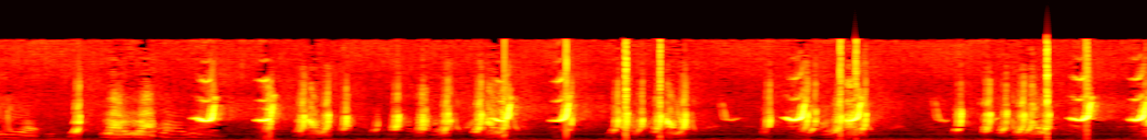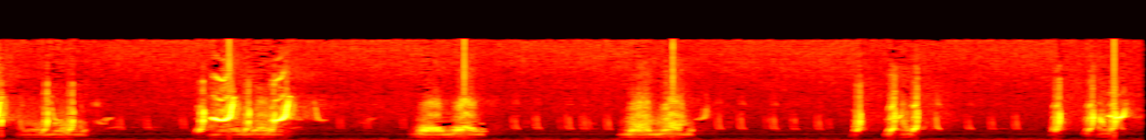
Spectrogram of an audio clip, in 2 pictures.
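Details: Rain quail and another quail calling together, as played for night hunting in summer: irregular groups of piercing metallic chirps, some with lower raspy undertones, spaced about a second apart.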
